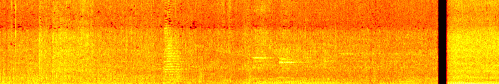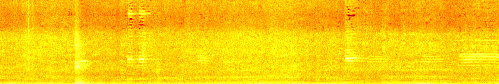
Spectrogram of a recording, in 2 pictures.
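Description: Street traffic during a two-wheeler ride: a steady low rumble of engines and wind, with several short horn toots. The sound drops out for a moment about nine seconds in and comes back louder.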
